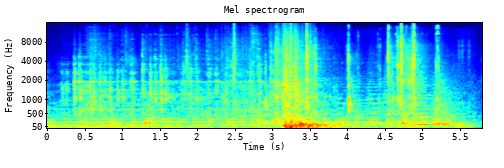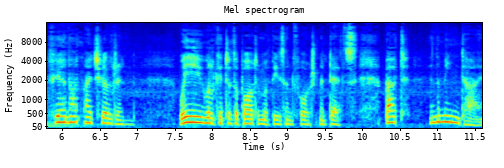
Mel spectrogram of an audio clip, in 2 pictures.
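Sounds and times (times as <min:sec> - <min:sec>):
heavy castle doors and gates clanking shut: 0:00.2 - 0:05.6
metallic clicks and rattles of castle gates: 0:00.2 - 0:05.6
sharp latching clinks: 0:00.3 - 0:05.6
deep thud: 0:03.0 - 0:03.9
speech: 0:05.9 - 0:07.0, 0:07.6 - 0:11.5.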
